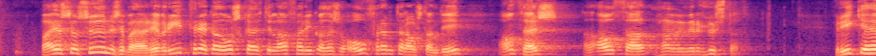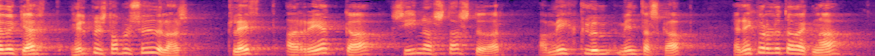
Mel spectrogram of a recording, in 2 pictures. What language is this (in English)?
Icelandic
